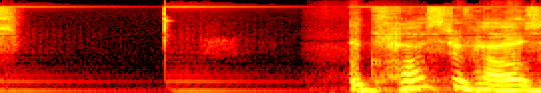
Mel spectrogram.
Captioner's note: pause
